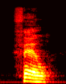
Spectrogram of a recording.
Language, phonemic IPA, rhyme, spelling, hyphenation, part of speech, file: Dutch, /fɛi̯l/, -ɛi̯l, feil, feil, noun, Nl-feil.ogg
- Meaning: 1. error 2. shortage, lack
